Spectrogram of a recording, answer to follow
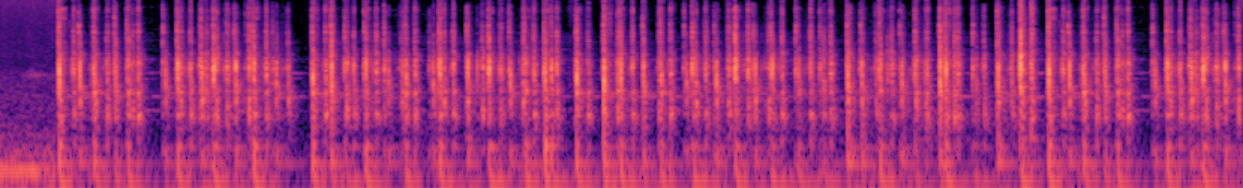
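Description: Keyboard typing sound effect, a fast, dense run of key clicks that starts about half a second in and carries on almost to the end, as the text of a title card is typed out on screen.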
